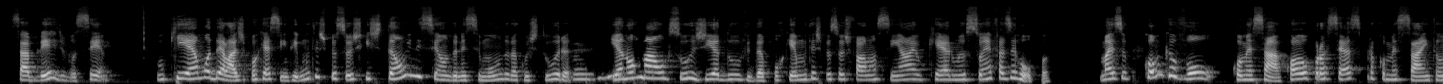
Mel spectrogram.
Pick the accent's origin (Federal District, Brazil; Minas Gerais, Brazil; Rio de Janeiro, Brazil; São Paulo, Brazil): Rio de Janeiro, Brazil; também, também sou carioca. Rio de Janeiro.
